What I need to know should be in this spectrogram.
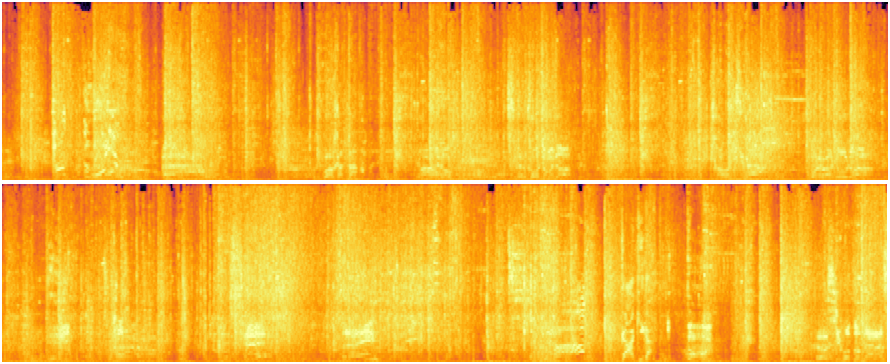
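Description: Explosions and weapon strikes boom and crash again and again.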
